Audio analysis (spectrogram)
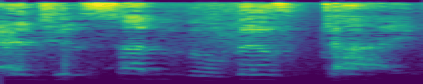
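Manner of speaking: sinister whisper, voiceless; sly whisper. Acted. Narrator voicing Scar as sly and scary, whispered. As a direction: hiss the threat in a sly whisper. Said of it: "What voice is Scar gonna have?".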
